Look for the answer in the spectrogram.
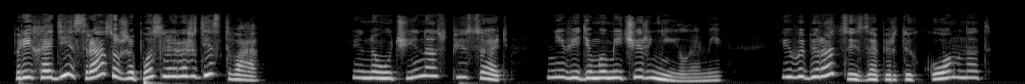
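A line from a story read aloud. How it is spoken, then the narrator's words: Pleading. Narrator (Russian): взмолилась Бетси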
